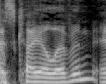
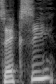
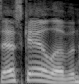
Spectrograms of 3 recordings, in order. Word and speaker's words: SKXI: SK11, SKXI. People think it's pronounced sexy. – Yep, or ski. – Or I've, ski, I've or skexy. – Was, yeah, skexy. – No, it's SK11.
